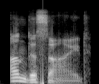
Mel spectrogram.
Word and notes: underside: British English

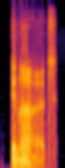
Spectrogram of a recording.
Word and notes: inert: British English

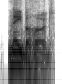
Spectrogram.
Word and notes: neighbourhood: British English

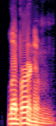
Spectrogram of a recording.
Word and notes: laburnum: American English

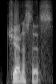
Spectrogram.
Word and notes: genesis: American English

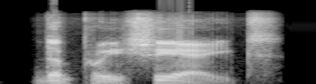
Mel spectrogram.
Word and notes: depreciate: British English

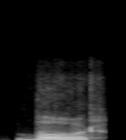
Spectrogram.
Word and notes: BAOR: Indian

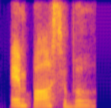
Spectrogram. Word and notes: Impassable: Indian

